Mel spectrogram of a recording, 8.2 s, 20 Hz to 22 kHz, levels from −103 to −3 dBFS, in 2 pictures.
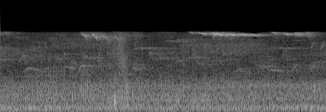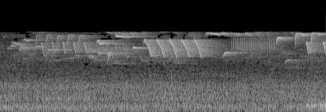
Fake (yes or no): no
